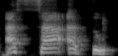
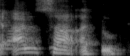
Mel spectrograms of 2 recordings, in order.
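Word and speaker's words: الساعة: As-sa'atu. As-sa'atu. So we will skip the lam here. As-sa'atu. We cannot say al-sa'atu. As-sa'atu, because seen letter is not here in this sentence.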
